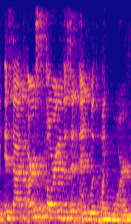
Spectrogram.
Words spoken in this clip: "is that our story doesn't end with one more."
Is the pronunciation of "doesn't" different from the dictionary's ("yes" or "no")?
no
